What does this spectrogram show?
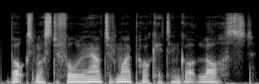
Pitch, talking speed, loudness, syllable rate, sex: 105 Hz, 275 wpm, -16 LUFS, 5.5 syllables/s, male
